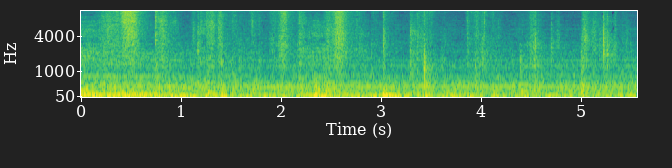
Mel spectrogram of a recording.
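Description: Hands pressing and patting a crumbly oat crumb base into a parchment-lined baking sheet. Faint, irregular rustling and scratching of the loose oats against the paper.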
